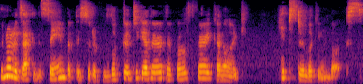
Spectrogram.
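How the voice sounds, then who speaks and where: Here a woman talks in a Californian accent. Her pitch is fairly high and her pace moderate. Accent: Californian American English. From Los Angeles, US West Coast. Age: 20s. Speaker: booktuber. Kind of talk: casual vlog monologue. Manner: animated.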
